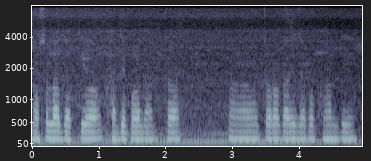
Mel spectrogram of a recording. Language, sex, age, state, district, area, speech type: Odia, male, 30-45, Odisha, Koraput, urban, spontaneous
